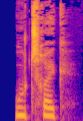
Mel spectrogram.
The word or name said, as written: utryg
